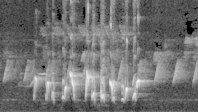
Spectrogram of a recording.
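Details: In a song duel with a resident bulbul, a tight cluster of loud, fast warbled notes swoops downward, bracketed by softer, repeated short high downslurs from the rival.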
